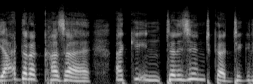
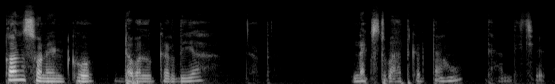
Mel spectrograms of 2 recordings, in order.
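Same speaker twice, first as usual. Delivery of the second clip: trailing off into an unvoiced whisper; whispered aside; 4 semitones lower, 8 dB quieter, faster than usual. Real, not acted. Teacher trails off to the class in a whisper. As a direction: drop to a whisper at the end of the rule.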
